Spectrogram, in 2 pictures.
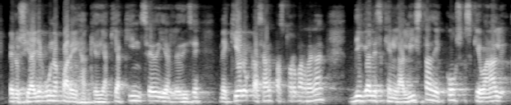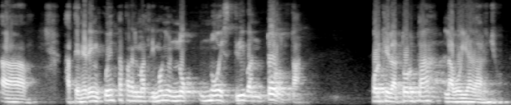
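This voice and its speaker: A man preaching an evangelistic sermon as pastor, swinging between soaring emphasis and hushed asides. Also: medium pitch. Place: church sanctuary. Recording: roomy church echo.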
